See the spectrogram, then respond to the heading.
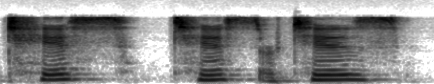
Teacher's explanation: when you're making that t your vocal cords do not start vibrating there they start vibrating at the vowel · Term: voiceless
